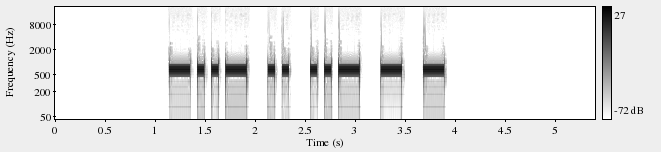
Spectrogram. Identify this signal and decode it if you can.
Morse code, heard as a keyed tone, about 17 wpm, 700 Hz. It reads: XIUTT
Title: Code Groups - 5 Letters - 17wpm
